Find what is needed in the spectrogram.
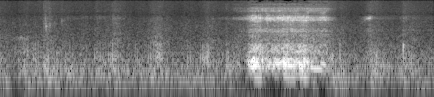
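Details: Soft, high-pitched snuffly snores with one longer, louder snore from a sleeping Bichon dog in a quiet room; snoring.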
